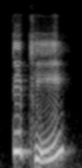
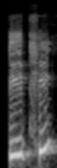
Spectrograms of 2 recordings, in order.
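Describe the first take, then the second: First: तिथि with a short first vowel; correct तिथि. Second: तिथि with a long first vowel; mispronounced तिथि. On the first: Teacher giving children the right form, correctly pronounced. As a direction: say तिथि carefully as "ti-thi". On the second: Teacher showing children a wrong form, mispronounced. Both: Shown as a demonstration. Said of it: "नीचे कुछ अशुद्ध शब्द".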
